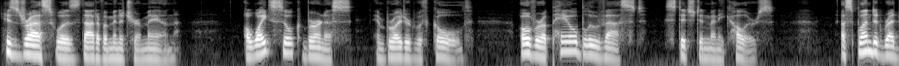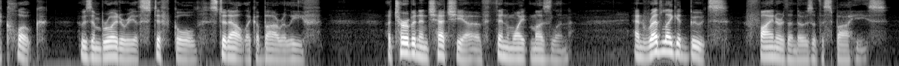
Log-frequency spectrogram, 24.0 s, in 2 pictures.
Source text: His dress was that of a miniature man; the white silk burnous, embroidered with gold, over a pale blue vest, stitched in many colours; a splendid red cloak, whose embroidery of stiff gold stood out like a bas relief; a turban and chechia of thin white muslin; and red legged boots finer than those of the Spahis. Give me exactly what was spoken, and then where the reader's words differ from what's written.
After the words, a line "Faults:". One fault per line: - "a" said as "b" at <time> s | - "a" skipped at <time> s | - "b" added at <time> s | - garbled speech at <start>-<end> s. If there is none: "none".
His dress was that of a miniature man; a white silk burnous, embroidered with gold, over a pale blue vest, stitched in many colours; a splendid red cloak, whose embroidery of stiff gold stood out like a bas relief; a turban and chechia of thin white muslin; and red legged boots finer than those of the Spahis.
Faults:
- "the" said as "a" at 3.2 s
